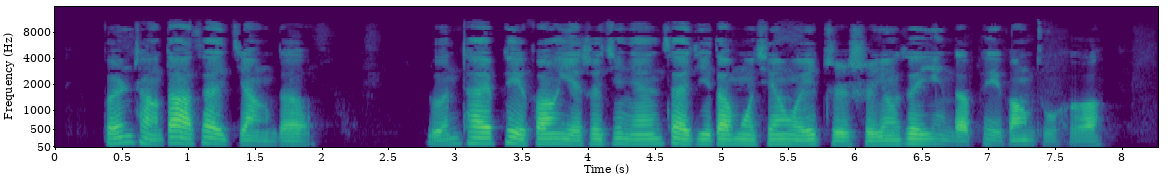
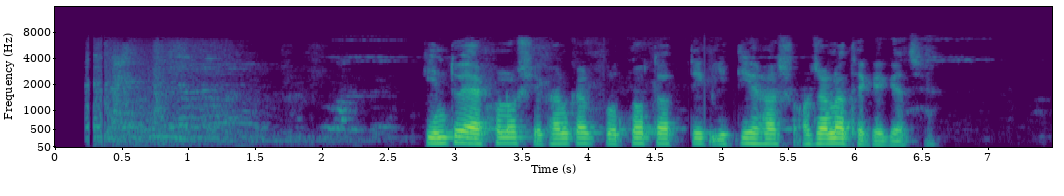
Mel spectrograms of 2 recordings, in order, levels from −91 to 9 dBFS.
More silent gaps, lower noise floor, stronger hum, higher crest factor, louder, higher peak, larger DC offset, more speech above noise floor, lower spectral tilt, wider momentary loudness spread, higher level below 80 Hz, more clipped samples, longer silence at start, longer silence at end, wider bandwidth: neither; about the same, -70 dBFS vs -73 dBFS; neither; about the same, 22 dB vs 20 dB; second, -24 LUFS vs -20 LUFS; about the same, -2 dBFS vs -2 dBFS; neither; second, 46 dB vs 54 dB; second, -5 dB/octave vs -8.5 dB/octave; second, 9 LU vs 25 LU; second, -68 dBFS vs -60 dBFS; neither; about the same, 0.4 s vs 0.3 s; second, 0.45 s vs 1.05 s; first, 11 kHz vs 7 kHz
